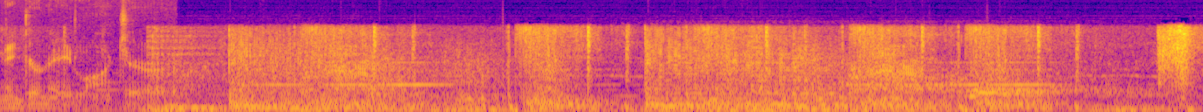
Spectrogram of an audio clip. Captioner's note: explosions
